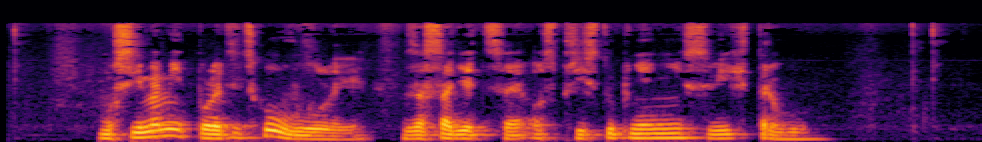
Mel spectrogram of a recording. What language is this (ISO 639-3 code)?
ces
